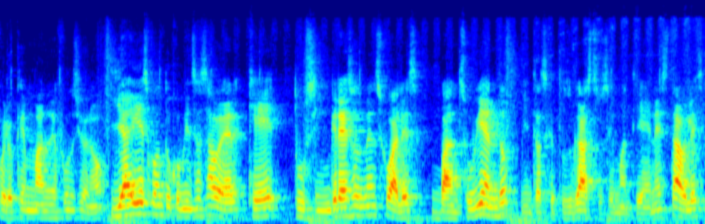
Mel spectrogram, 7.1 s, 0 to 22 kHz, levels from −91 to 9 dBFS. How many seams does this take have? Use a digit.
1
